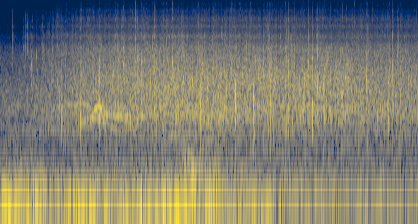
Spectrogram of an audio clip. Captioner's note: students clapping; students cheering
